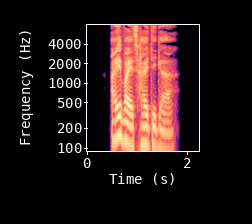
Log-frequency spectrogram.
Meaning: inflection of eiweißhaltig: 1. strong/mixed nominative masculine singular 2. strong genitive/dative feminine singular 3. strong genitive plural
- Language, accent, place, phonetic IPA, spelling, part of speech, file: German, Germany, Berlin, [ˈaɪ̯vaɪ̯sˌhaltɪɡɐ], eiweißhaltiger, adjective, De-eiweißhaltiger.ogg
